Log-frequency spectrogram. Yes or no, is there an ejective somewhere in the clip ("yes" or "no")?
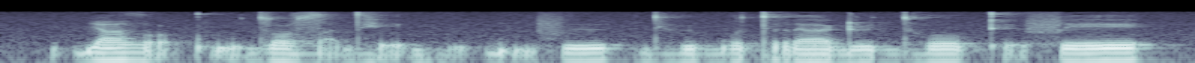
yes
